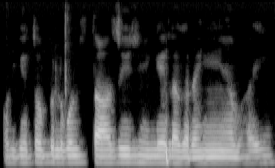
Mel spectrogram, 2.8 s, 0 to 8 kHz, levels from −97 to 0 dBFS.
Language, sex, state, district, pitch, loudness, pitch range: Hindi, male, Uttar Pradesh, Jyotiba Phule Nagar, 115 Hz, -24 LUFS, 110-120 Hz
